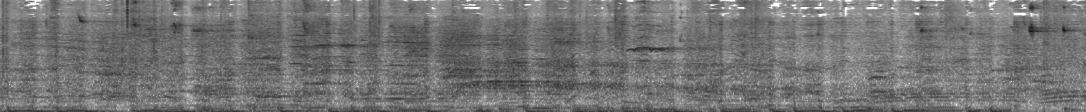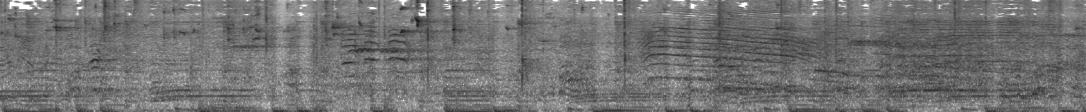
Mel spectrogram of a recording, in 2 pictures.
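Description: Busy sports-hall ambience during indoor volleyball play: background music over the hall, players and spectators calling out, and the thud of the volleyball being hit and bouncing on the wooden court floor.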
